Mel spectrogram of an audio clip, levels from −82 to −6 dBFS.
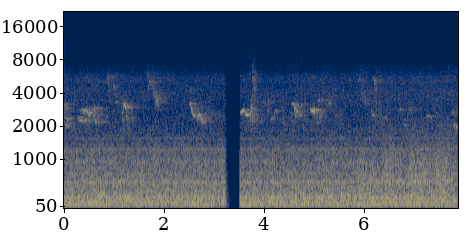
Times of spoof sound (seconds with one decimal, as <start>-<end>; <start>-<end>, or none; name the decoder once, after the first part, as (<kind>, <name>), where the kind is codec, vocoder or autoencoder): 1.0-5.7 (vocoder, BigVGAN v2); 6.3-7.9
